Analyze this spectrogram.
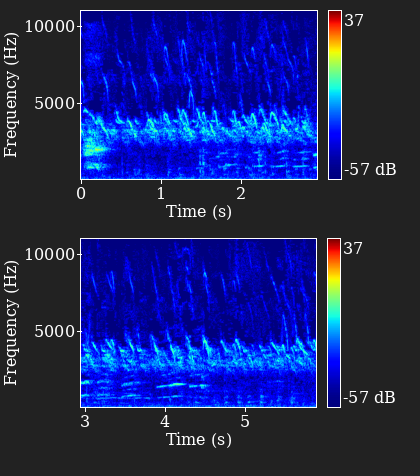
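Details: Two-month-old red junglefowl chicks: a dense chorus of high chirps, with a run of clear, short, whistled mid-pitched notes in the middle, all over an unbroken buzzing background.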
